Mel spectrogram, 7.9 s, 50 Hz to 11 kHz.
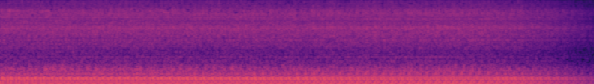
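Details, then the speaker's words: Ford mod motor V8 with Corsa exhaust, cold start after adding Vibrant 1793 resonators (2.5in inlet, 18in) to kill rasp; RPMs flare and hang high; deep steady burble slowly settling, little rasp or crackle; normal. "So there you guys have it. That is the new cold start with the resonators on. As you can hear, it is still pretty loud on cold startup because the way the mod motors kind of flare up and hang the RPMs up a little high."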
